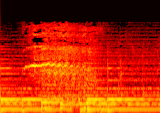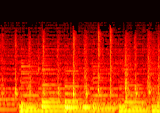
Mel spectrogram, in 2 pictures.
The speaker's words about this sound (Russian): Запрягли они старую лошаденку, забрались в телегу и отправились в путь-дорогу.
